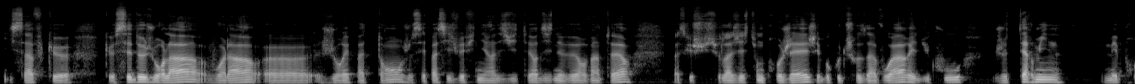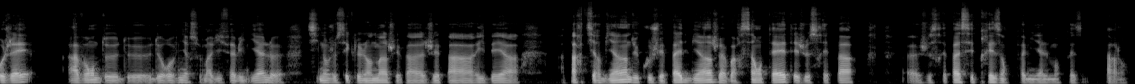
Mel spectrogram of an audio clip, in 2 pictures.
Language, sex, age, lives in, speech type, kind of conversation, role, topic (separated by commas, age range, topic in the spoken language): French, male, 40-44, France, conversation, podcast, guest, Comment concilier concrètement travail et vie de famille ?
